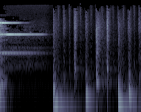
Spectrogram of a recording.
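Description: A desk bell kept on a table rings once with a bright metallic tone that fades out, followed by several loud, low, thumping bursts in an uneven rhythm.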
